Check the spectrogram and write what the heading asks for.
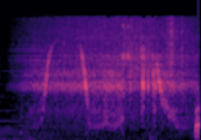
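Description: Television static sound effect: a steady hiss crossed by short whistling glides rising and falling, like a set being tuned, over electronic music.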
